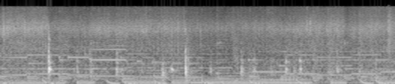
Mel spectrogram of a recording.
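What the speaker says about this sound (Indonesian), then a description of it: "panaskan sedikit minyak lagi dan tumis bawang putih, bawang merah, dan jahe, serta sekalian masukkan cabai merah" Garlic, shallots, ginger and red chili sautéing in hot oil, a dense continuous sizzle with intermittent clinks and scrapes of a spatula stirring, close and alone without voices.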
